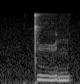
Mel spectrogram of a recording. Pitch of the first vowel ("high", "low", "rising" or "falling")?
low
